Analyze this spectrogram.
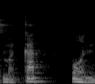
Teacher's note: So that way we have makat-on, and this hyphen again shows an internal pause. It's not necessarily a glottal stop, it's a pause.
